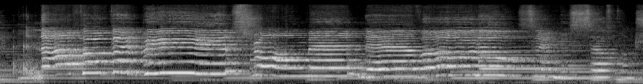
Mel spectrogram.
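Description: A woman singing with long held notes over an acoustic guitar, the voice coming in loud about half a second in.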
